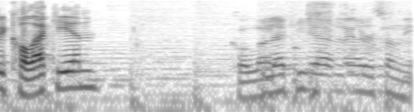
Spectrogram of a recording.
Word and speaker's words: Kolechian: How do you say it again? Kolechian. Kolechian, thank you.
